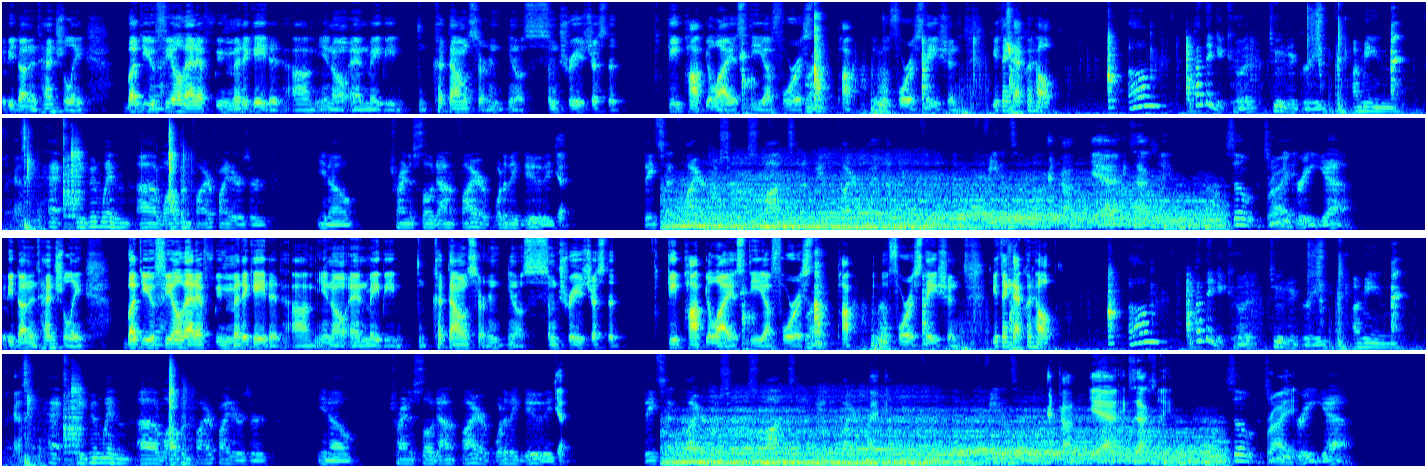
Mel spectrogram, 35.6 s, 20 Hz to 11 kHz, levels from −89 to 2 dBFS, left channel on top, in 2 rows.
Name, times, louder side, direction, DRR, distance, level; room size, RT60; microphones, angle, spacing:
voice 1, 0.0-7.7 8.3-10.1 10.5-10.6 10.9-13.1 17.9-18.1 24.7-24.8 28.6-28.8 31.0-32.4 33.6-34.0, right 6 dB, 60° right, 0.6 m, -41 dB
sound 1, 8.9-9.8 10.1-14.0 14.3-15.2 15.4-18.8 19.5-20.2, left 2 dB, 85° left, 1.3 m, -45 dB
voice 2, 14.1-14.5 14.9-16.6 16.9-17.5 17.8-21.2 21.7-22.2 22.6-24.7 25.8-29.2 29.7-30.9 33.1-34.7, equal, 35° left, 1.3 m, -51 dB
Fixed-wing aircraft airplane, 26.0-33.1, right 1 dB, 5° right, 0.9 m, -42 dB
4.5 x 2.9 x 2.9 m
head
